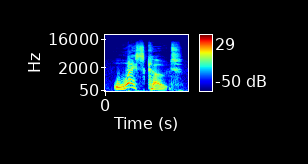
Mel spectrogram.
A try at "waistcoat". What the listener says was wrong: No, so you're putting an E in it.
